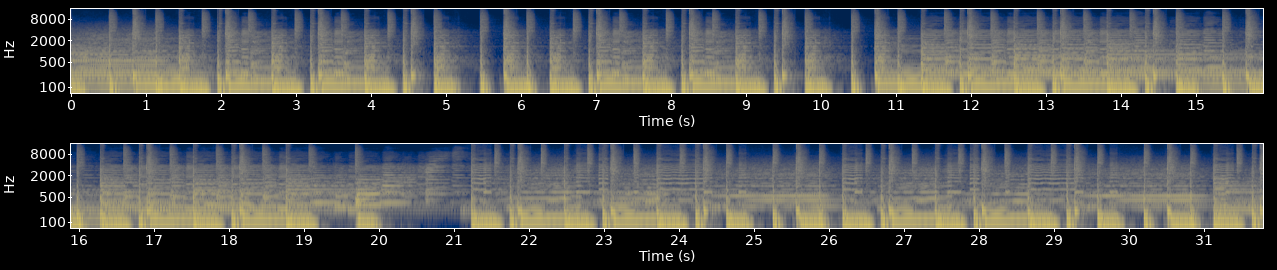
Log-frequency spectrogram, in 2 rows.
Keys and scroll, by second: 3.4-4.2 typing, 26.0-27.8 typing.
